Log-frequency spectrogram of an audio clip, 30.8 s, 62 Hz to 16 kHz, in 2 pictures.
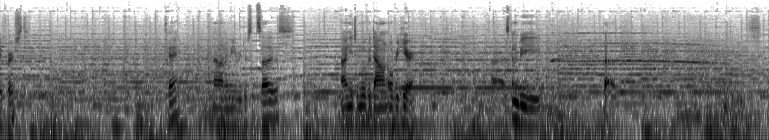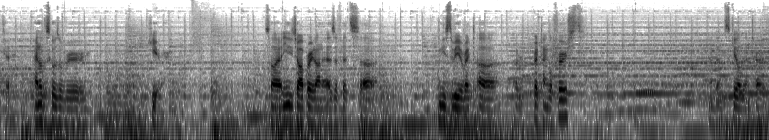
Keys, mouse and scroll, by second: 1.5 KP_0, 1.8 KP_Decimal, 2.0 KP_5, 2.6 click, 4.8 KP_0, 5.0 KP_Decimal, 5.2 KP_5, 5.7 click, 10.0 KP_5, 10.4 click, 11.2 KP_5, 11.6 click, 27.2 KP_0, 27.4 KP_Decimal, 27.7 KP_5, 28.1 click.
